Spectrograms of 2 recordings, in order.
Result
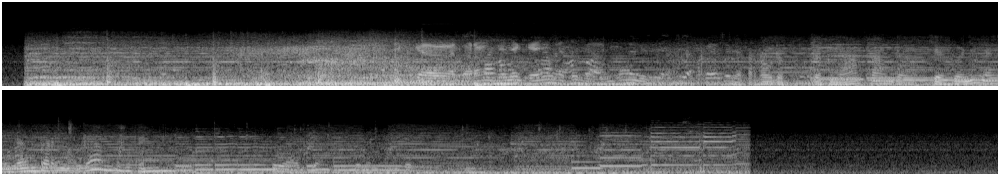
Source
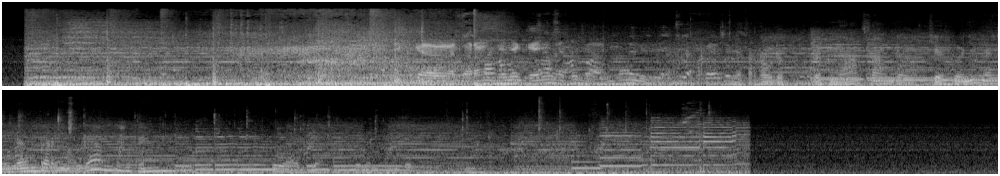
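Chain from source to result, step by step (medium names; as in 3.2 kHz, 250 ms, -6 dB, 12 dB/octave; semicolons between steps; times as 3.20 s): treble shelf 10 kHz -9 dB; in parallel at -6 dB: sample-rate reducer 9.9 kHz, jitter 0%; on the sum: distance through air 480 m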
